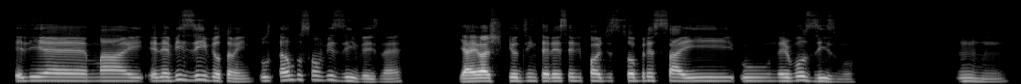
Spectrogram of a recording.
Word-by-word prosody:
ele 175 +2 0
é 170 -1 +2
mai 165 0 -1
ele 170 +2 0
é 170 - +1
visível 205 -5 -1
também, 135 -3 -3
os 170 0 -3
ambos 205 +3 0
são 205 -2 -5
visíveis, 165 -10 -4
né, 130 +2 -8 0.5
e - - +3
aí 145 +1 +9
eu 155 - +11
acho 155 0 +5
que 165 - -1
o 165 - +4
desinteresse, 160 0 -1
ele 165 -1 -5
pode 160 -1 0
sobressair 165 -1 -1
o 160 0 -5
nervosismo. 150 -7 -1 1.0
Uhum. 140 -3 -8
165 Hz, 145 wpm, -24 LUFS, 155-170 Hz, 1.0 s, eu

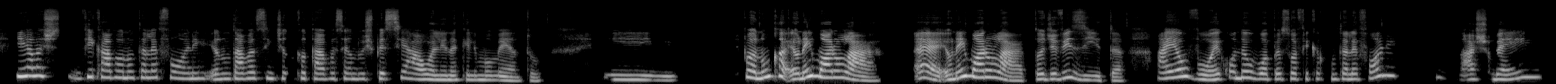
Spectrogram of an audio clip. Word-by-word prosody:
e 375 - +6
elas 395 -1 +1 0.2
ficavam 320 -2 0
no 305 0 -2
telefone, 290 -3 -4
eu 235 - -2
não 255 - -3
estava 265 +1 0
sentindo 275 -1 -6
que - - -7
eu - - +1
estava 255 0 -2
sendo 255 0 -6
especial 255 -1 -2
ali 215 -1 +1
naquele 210 0 -3
momento 180 -5 -4 0.7
e 210 -3 -3 0.6
tipo 410 -7 -1
eu 300 - +6
nunca 365 - +4
eu 250 - +3
nem 375 +8 +7
moro 320 -2 +6
lá. 200 - +4 0.4
É, 235 - +3
eu 225 - +2
nem 350 +10 +6
moro 330 -2 +6
lá, 185 - +2
estou 205 +8 -4
de 250 +2 -1
visita. 205 - -3 0.3
Aí 280 +3 +2
eu 365 +2 +4
vou, 235 -7 -2
aí 235 +3 +2
quando 300 +3 -2
eu 305 -1 0
vou 250 - 0
a 245 - -2
pessoa 250 +1 -4
fica 255 +1 -10
com 245 - -11
o - - -5
telefone. 295 - -2 0.6
Acho 235 0 -4
bem 290 +9 -2
260 Hz, 185 wpm, -24 LUFS, 225-310 Hz, 0.7 s, nem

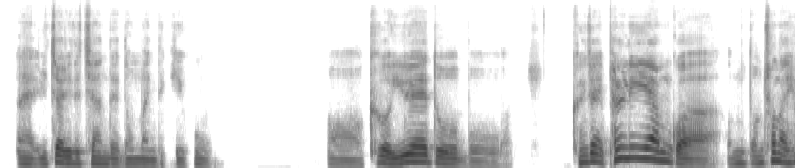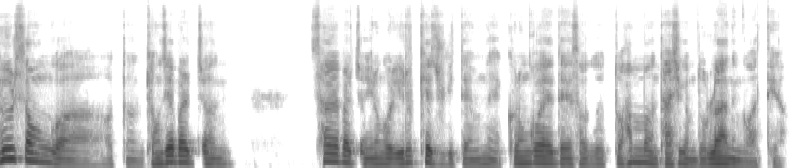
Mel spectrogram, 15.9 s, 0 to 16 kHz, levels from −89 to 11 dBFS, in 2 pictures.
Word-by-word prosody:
네 120 -3 -4
일자리 130 +5 +2
대체하는데 125 -3 -3
너무 105 +2 -6
많이 105 -2 -4
느끼고 100 0 -12 1.1
어 100 -3 -11
그거 140 -3 +2
이외에도 140 -3 +4
뭐 90 -2 -13 0.6
굉장히 150 +2 +1
편리함과 190 - +3
엄 125 +2 -7
엄청난 140 +3 +1
효율성과 135 - +1
어떤 100 -2 -16
경제 120 +6 +2
발전, 125 -7 -1 0.8
사회 170 -1 0
발전 135 -5 -2
이런 115 +1 -2
걸 115 -1 -1
이룩해 135 +4 +1
주기 110 -2 -10
때문에 105 -1 -7
그런 125 0 -2
거에 130 -1 +2
대해서도 110 -2 -5
또 120 - -6
한번 135 -1 -3
다시금 110 0 -3
놀라는 115 -1 +1
것 95 - -10
같아요. 85 +2 -14
120 Hz, 305 characters per minute, -25 LUFS, 105-140 Hz, 1.1 s, 이외에도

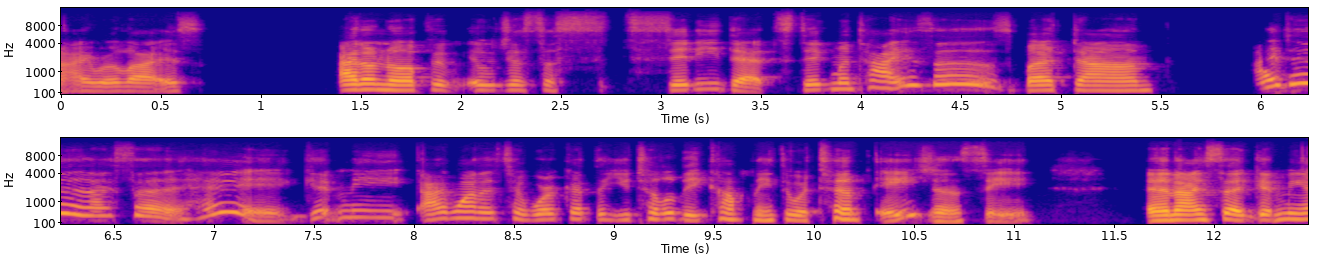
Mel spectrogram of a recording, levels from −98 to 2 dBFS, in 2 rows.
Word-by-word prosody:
I - - -2
realized 150 0 -1 0.7
I 185 - +8
don't 200 0 +5
know 175 -2 +6
if 170 - -3
it 180 -2 -4
it - - -3
was 175 -1 -5
just 180 0 -6
a 170 - -6
c - - -11
city 195 +4 -4
that - - +1
stigmatizes, 275 - -1
but, 175 +1 +1
um 170 0 +2 0.6
I 300 - +3
did, 390 -2 +1
I 330 0 -3
said, 335 +1 -2
"Hey, 460 -1 -3
get - - -6
me" 265 0 -10
I 230 - +2
wanted 235 -2 0
to 210 - -4
work 195 +3 -2
at 210 0 -3
the 195 - -6
utility 185 0 -2
company 200 -3 -2
through 180 -1 -1
a - - +1
temp 200 +5 +2
agency, 375 -5 -2 0.5
and 170 +3 +9
I 185 +1 +8
said, 180 -2 +4
"Get 185 -1 +3
me 210 +1 +1
195 Hz, 195 wpm, -24 LUFS, 175-265 Hz, 0.7 s, and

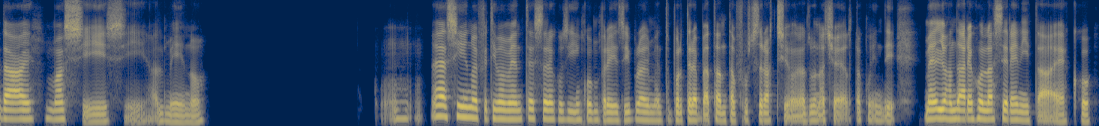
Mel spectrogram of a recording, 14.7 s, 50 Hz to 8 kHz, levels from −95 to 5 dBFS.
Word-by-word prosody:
dai, 165 -1 +4
ma 165 -2 -1
sì, 120 -5 -2
sì, - - -9
almeno. 115 0 -6 2.2
Mh, 170 0 -12
mh. - - -19
Eh 210 0 +5
sì, 205 -1 +2
no 190 -1 +4
effettivamente 165 -1 +1
essere 165 -1 +2
così 155 -2 -5
incompresi, 145 -2 -2
probabilmente 140 -2 -2
porterebbe 140 +1 +1
a - - +1
tanta 130 -1 0
frustrazione 135 0 -3
ad 130 - -3
una 140 - -2
certa, - - -4
quindi 65 - -7 0.4
meglio 170 +1 +6
andare 160 0 +4
con 165 0 +4
la 160 0 +5
serenità 150 -4 0
ecco, 120 0 -4
150 Hz, 120 wpm, -18 LUFS, 135-165 Hz, 2.2 s, meglio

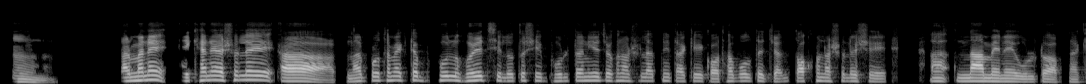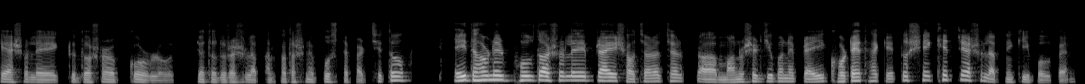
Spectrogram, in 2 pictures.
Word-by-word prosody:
হুম, 125 -4 -1 0.9
তার 160 +1 +5
মানে 200 +3 +8 0.3
এখানে 190 +5 +3
আসলে 205 +2 +1 0.3
আ - - +9 0.5
আপনার 145 +8 -2
১ম 180 +1 0
এ - - +3
একটা 195 +2 +1 0.2
ভুল 195 0 +2
হয়েছিল। 180 -1 +2
তো - - -2
সেই 175 - -2
ভুলটা 160 +2 -3
নিয়ে 180 0 +2
যখন 170 0 -1
আসলে 165 +1 -4
আপনি 170 - -7
তাকে 150 +1 -2 0.2
কথা 130 +4 0
বলতে 160 0 -1
চান, 135 0 -2
তখন 150 +3 +1
আসলে 155 0 -4
সে 145 - -3 0.6
আ - - +3 0.3
না 155 - +10
মেনে 140 -1 +3
উল্টো 125 +1 -3
আপনাকে 115 +1 -9
আসলে 110 -1 -7 0.2
একটু 105 - -16
দোষারোপ 110 +1 -5
করল। 105 -5 -4 0.4
যতদূর 110 -2 -6
আসলে 110 +1 -8
আপনার 105 0 -14
কথা - - -7
শুনে - - -9
বুঝতে - - -7
পারছি। - - -11
তো 185 - +1 0.6
এই 190 - +7
ধরনের 205 +2 +5
ভুল 195 +1 +2
তো - - +2
আসলে 190 +1 -1 0.2
প্রায়ই 170 -2 +4
সচরাচর 140 +4 -3 0.3
আ - - +1 0.2
মানুষের 120 +5 -3
জীবনে 145 -1 -3
প্রায়ই 130 +2 0
ঘটে 140 +5 +3
থাকে। 165 -5 -5
তো - - -3
সেক্ষেত্রে 205 +2 -4
আসলে 180 -4 -6
আপনি 115 - -10
কি 115 - -6
বলবেন? 95 +2 -8
155 Hz, 170 wpm, -24 LUFS, 125-180 Hz, 0.9 s, না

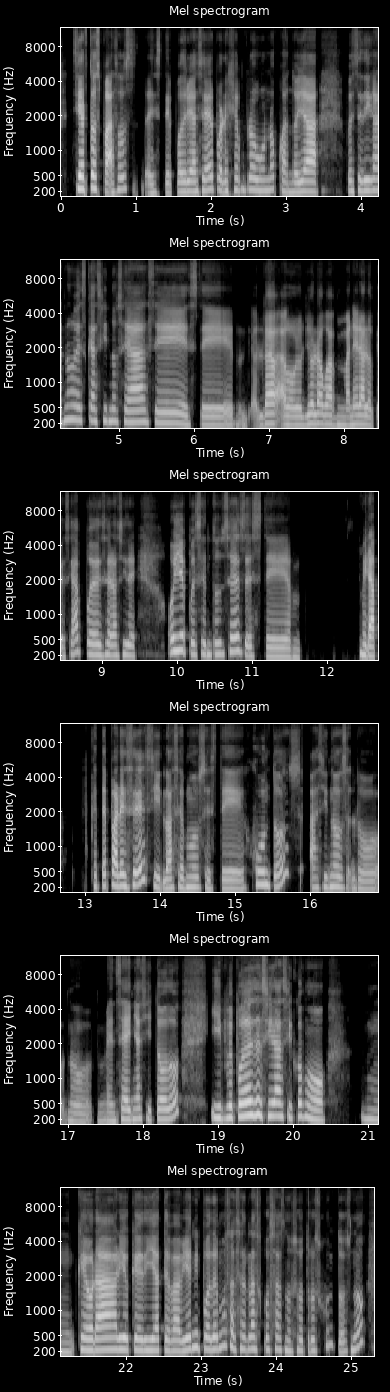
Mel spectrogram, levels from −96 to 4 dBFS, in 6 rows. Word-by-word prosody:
ciertos 245 0 +6
pasos. 230 +4 +2
Este 170 +1 -6
podría 190 +2 0
ser, 220 +4 0
por 215 -3 -1
ejemplo, 220 +2 -2
1 215 +2 -3
cuando 190 -4 -4
ya, 195 0 +5 0.4
pues, 200 0 -5
te 210 - -2
diga: 210 +1 +1
"No, 265 +3 -3
es 255 -1 -5
que 255 - -2
así 240 0 -5
no 240 0 -4
se 225 0 -5
hace, 210 -3 +1
este, 165 - -4
yo - - -13
lo 175 +3 -3
hago 170 -3 +1
yo 180 +4 -2
lo 190 - 0
hago 185 - -1
a 180 - +2
mi 165 - -7
manera, 175 +2 0
lo 165 - -3
que 170 - -8
sea", 235 +9 -3
puede 210 -5 -1
ser 200 0 -2
así 195 +1 -3
de: 195 -2 -2 0.4
"Oye, 275 +4 +4
pues, 220 -3 -5
entonces, 220 +6 -2
este, 170 -3 -2 0.9
mira, 185 -4 +4 0.4
¿qué 210 - -7
te 230 - -1
parece 230 - +3
si 210 - -4
lo 175 0 0
hacemos, 195 0 -3
este, 170 0 -3
juntos, 250 - -2
así 195 +1 -4
nos 205 -2 -1
lo 160 -3 -6
no 155 -3 -7
me 165 0 -8
enseñas 195 +4 0
y 190 - -3
todo 200 - +1 0.4
y 225 -2 +2
me 225 +2 +2
puedes 260 +4 +7
decir 260 -2 +4
así 250 -2 +3
como, 210 -7 +2 0.5
mm, 190 -3 -5
qué 230 -2 +3
horario, 230 +1 +7
qué 220 -2 +3
día 215 +1 +2
te 215 -1 -2
va 205 0 +2
bien 230 +6 +2
y 275 - 0
podemos 240 +5 -1
hacer 240 -3 -3
las 240 -2 0
cosas 230 0 -5
nosotros 210 0 -5
juntos", 280 - -9
¿no?, 285 - -3
210 Hz, 190 wpm, -22 LUFS, 185-230 Hz, 0.9 s, puedes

